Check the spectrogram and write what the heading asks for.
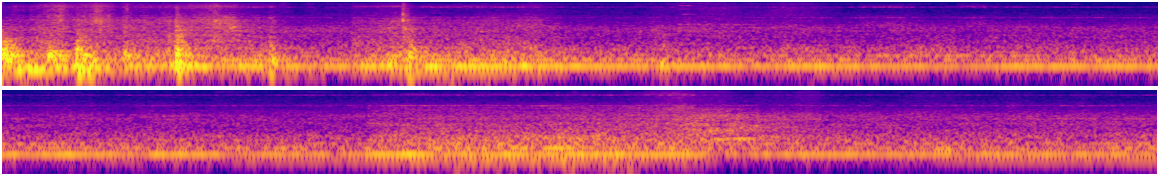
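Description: Cabin of a detachable gondola cable car moving through its station: a steady mechanical hum with a low tone and a faint high whine, after a few clunks and rattles in the first two seconds.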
